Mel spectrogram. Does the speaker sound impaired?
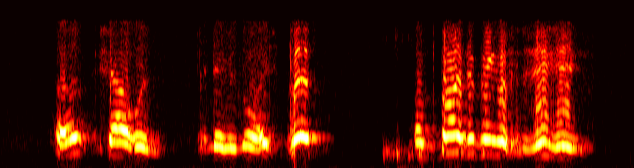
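Yes: cerebral palsy; congenital, umbilical cord around neck, resuscitated in ICU, hands affected, writing difficulty, childhood therapy thrice weekly; speech impairment named as a challenge.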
